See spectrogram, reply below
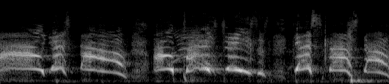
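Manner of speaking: very high, slow, drawn-out shout. Acting out a woman in church praising god: imitating a woman shouting praise. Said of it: "She's shouting all the time".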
